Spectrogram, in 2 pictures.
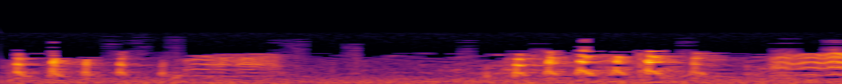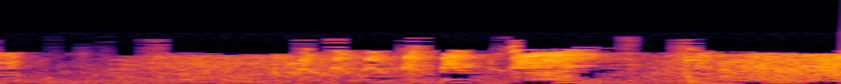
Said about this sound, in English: look at the hen sitting on the nest.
